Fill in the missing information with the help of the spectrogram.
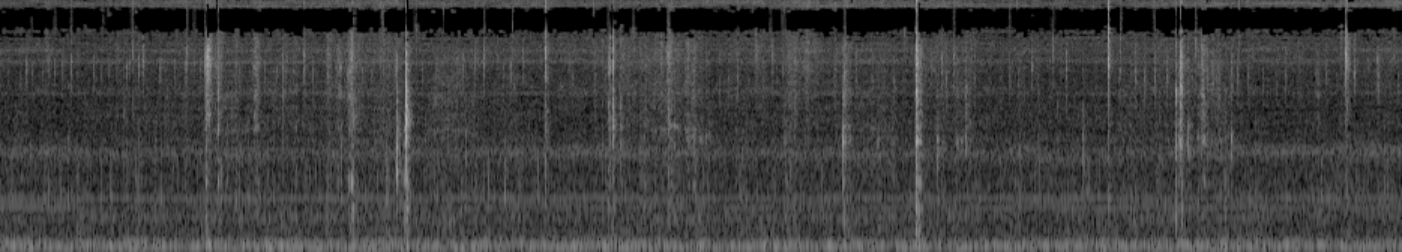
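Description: A pan of tomato-based menemen simmering on a gas stove: a steady low rush with scattered small pops and clicks.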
